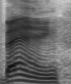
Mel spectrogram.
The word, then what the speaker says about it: bang: Using the exclam exclamation point pronounced bang is how you invert logically certain things.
